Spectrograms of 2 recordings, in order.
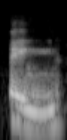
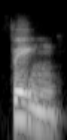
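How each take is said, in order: First: The word starts with a th sound. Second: The word starts with an f sound. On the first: "instead of saying thing" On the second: "He doesn't pronounce the th sound. He says f"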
